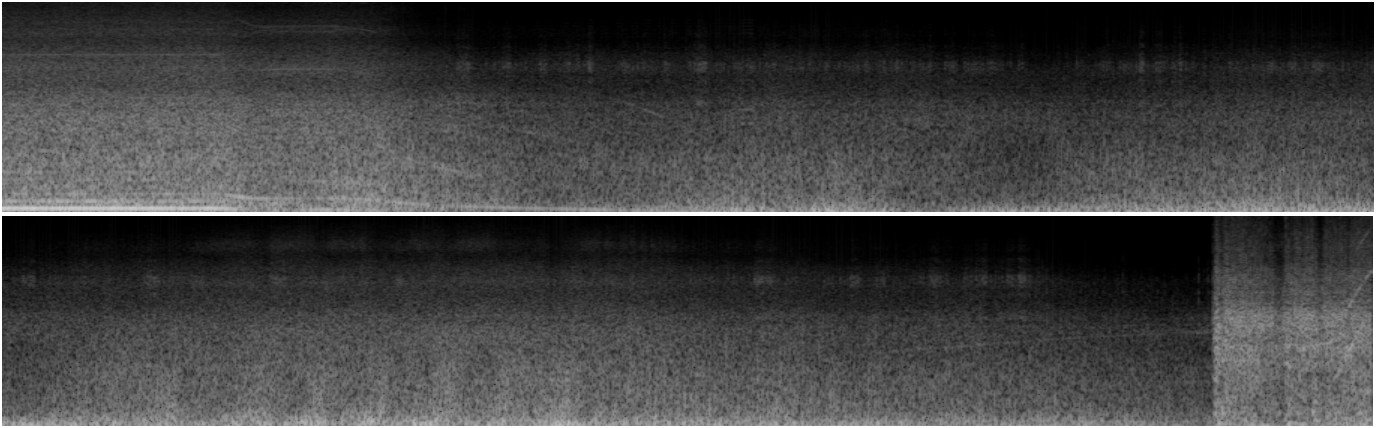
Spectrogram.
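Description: Wind rushes past the model plane.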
